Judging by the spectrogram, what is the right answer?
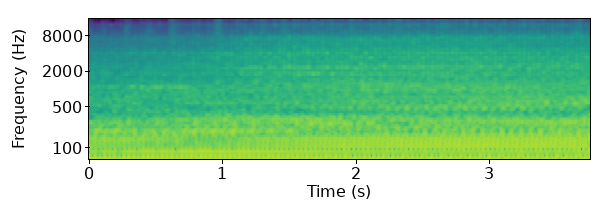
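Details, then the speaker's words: VW Golf V diesel at its first start after an engine and cylinder head rebuild, idling after months off; it took 3–4 minutes to reprime and camshaft adjustment is still pending. An even idle with a steady low thrum and no tapping; runs smooth. "a l'air de tourner rond bah écoutez il me reste plus qu'à remonter tout ça"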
